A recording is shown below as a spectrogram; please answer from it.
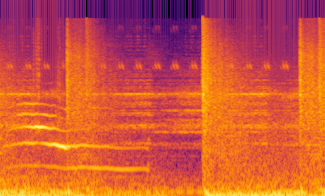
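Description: A cat meowing once, a single drawn-out call about a second long that falls slightly in pitch. It sits over background music with a deep pulsing beat, which comes back strongly about a second and a half in.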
